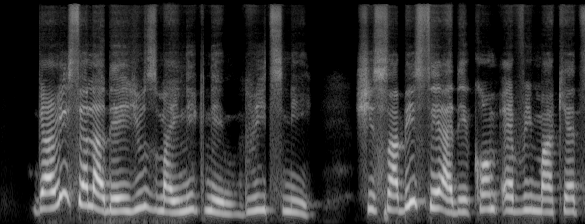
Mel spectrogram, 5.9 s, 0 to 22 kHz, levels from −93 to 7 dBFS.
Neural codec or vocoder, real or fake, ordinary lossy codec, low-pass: autoencoder, 48 kHz, 32 numbers a frame, DAC-VAE, trained on Japanese speech; fake; none; none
